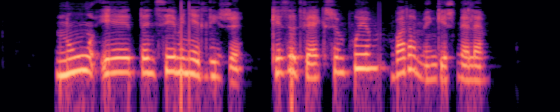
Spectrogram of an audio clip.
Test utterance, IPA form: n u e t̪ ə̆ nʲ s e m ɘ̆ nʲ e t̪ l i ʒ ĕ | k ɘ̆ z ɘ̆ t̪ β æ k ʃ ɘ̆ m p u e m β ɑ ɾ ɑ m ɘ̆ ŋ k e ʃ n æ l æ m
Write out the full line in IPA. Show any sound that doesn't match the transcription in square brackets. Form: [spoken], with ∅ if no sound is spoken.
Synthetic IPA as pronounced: n u e t̪ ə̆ nʲ s e m ɘ̆ nʲ e t̪ l i ʒ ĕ | k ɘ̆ z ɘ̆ t̪ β æ k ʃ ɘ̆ m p u e m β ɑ ɾ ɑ m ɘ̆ ŋ [ɡ] e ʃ n æ l æ m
